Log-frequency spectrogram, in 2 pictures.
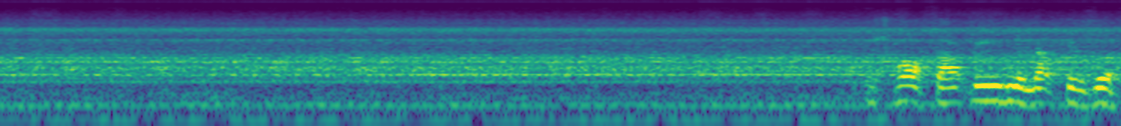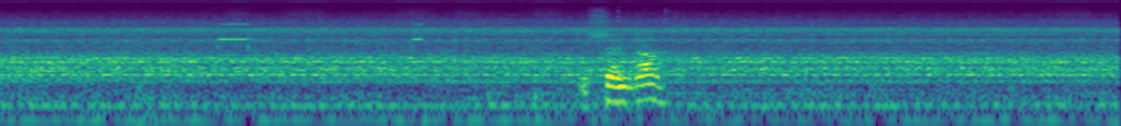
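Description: A milling machine hums steadily as its cutter turns.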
